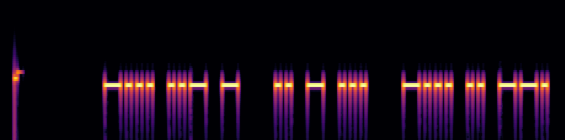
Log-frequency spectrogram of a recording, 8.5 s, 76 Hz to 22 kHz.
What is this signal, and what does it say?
Morse code, heard as a keyed tone, about 15 wpm, 700 Hz. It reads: BUT ITS BIG
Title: Sentences from Top 1000 Words - Review Part 1 - 15wpm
